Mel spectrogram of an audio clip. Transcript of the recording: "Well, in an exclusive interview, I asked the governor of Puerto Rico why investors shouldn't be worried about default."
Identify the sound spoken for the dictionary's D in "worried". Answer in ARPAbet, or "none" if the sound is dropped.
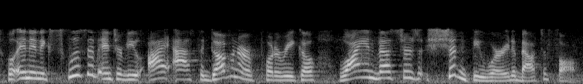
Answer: D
